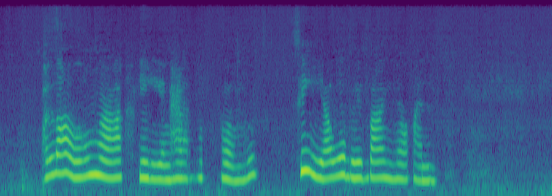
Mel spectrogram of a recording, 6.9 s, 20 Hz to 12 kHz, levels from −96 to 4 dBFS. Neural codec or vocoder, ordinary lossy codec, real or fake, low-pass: codec, 16 kHz in and 24 kHz out, 0.8 kbps, FocalCodec, streaming, 65536 codes; MP3, 64 kbps; fake; 10.8 kHz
